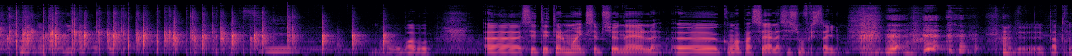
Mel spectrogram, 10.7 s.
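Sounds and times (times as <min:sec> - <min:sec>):
applause: 0:00.0 - 0:04.1
speech: 0:00.2 - 0:00.9, 0:02.7 - 0:03.0, 0:04.0 - 0:10.7.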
